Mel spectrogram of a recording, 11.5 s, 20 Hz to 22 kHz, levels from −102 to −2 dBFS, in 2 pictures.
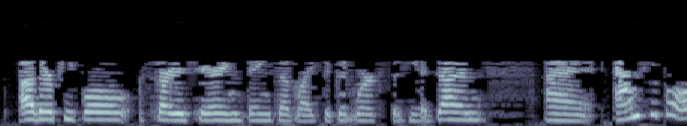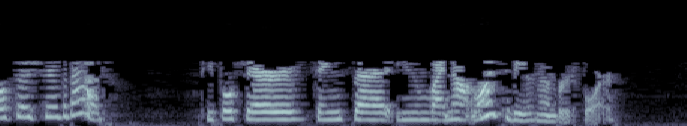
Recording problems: garbled, watery; badly; nothing above 3 kHz

